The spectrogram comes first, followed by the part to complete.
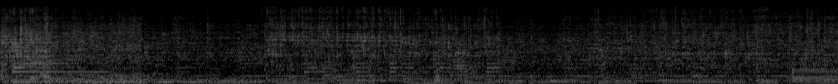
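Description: Water running from the tap into a filling bathtub, a steady rush, with background music playing under it.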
